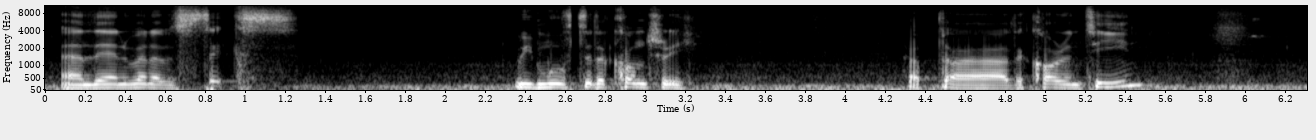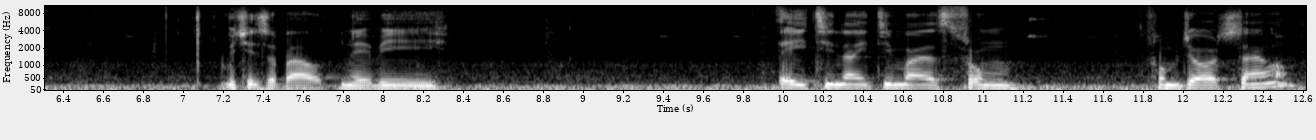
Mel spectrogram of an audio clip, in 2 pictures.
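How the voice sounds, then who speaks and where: An older man from Guyana, telling his life story in an interview in an unhurried way, often repeating and restarting phrases. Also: mid-range voice, steady tone, background noise.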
